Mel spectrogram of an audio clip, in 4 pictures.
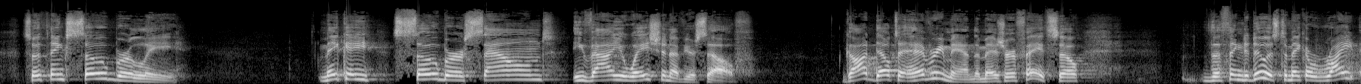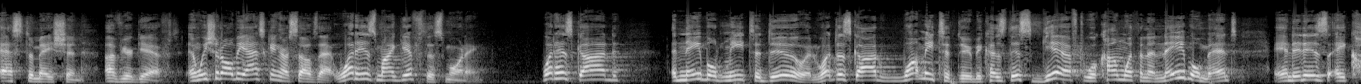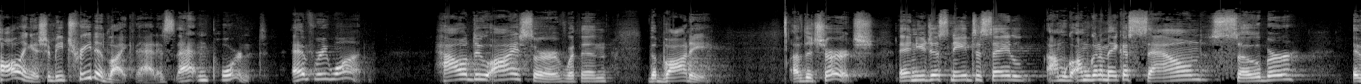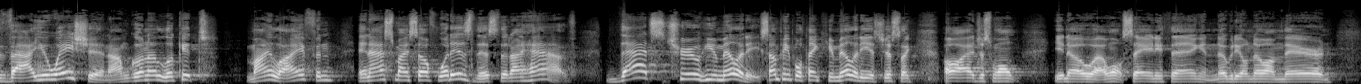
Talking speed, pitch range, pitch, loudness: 170 wpm, 160-225 Hz, 205 Hz, -12 LUFS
